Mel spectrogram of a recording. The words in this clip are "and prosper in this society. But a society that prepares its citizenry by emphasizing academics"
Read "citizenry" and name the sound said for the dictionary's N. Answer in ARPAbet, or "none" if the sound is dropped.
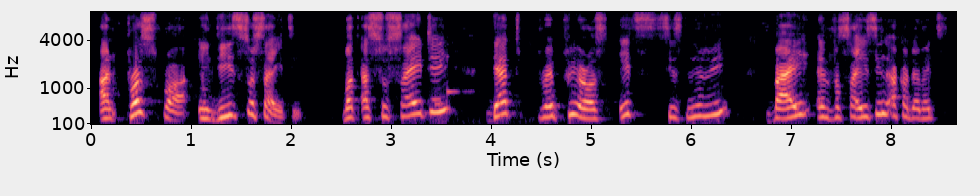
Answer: none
